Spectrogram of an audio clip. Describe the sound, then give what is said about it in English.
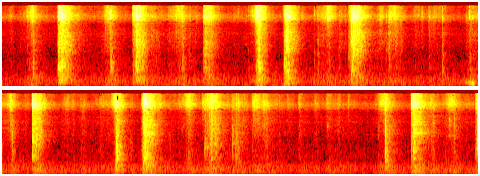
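Tarot cards being shuffled and drawn make many crisp flicks and snaps in an uneven rhythm. The bursts come in quick clusters with short gaps between them, and no one speaks. “May I have one more card for Scorpio, please? Thank you. Taking that one.”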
